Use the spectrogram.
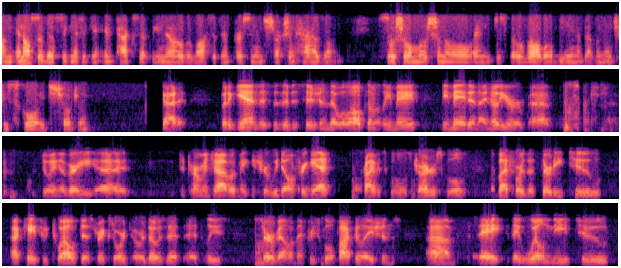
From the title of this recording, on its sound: Telephone Town Hall July 19th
